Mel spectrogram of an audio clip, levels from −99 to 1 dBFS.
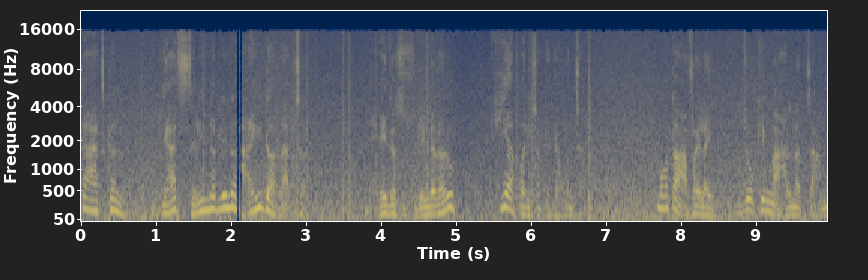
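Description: At 2.08 to 2.15 s, just after "ग्यास सिलिन्डर लिन", there is damaged data in the compressed stream: the decoder misreads the corrupted frames, loses sync and hunts for the next valid header. The speech breaks into a brief 70 ms disturbance, heard over room noise about 10 dB below the speech.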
